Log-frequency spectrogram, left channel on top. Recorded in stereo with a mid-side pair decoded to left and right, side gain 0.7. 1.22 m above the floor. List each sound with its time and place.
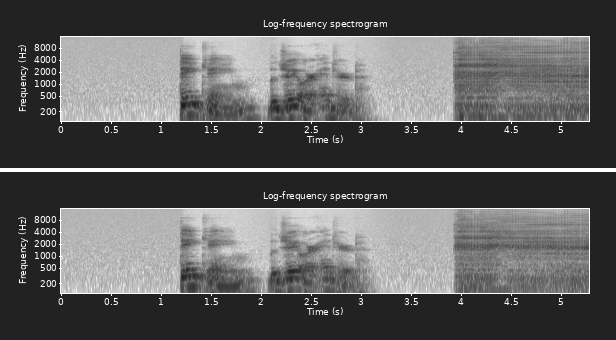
1.2 s a man speaking: 45° left, 1.2 m
3.9 s a squeak: 50° left, 1.6 m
